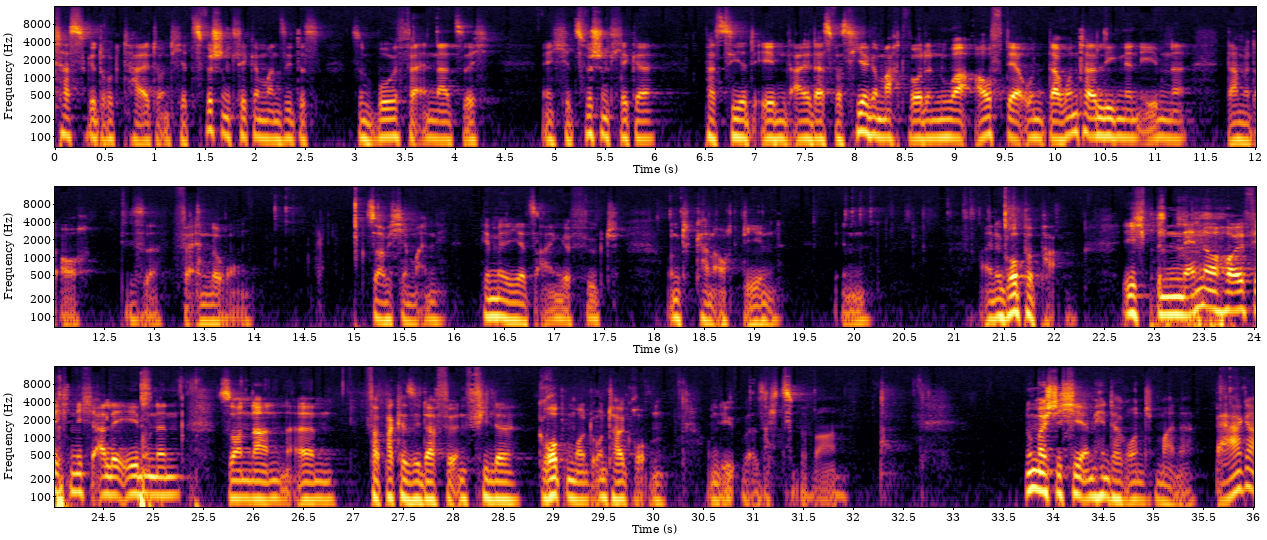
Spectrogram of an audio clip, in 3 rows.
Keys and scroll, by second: 14.6 alt+scroll down 1, 19.0 ctrl+g, 20.9 shift+s.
